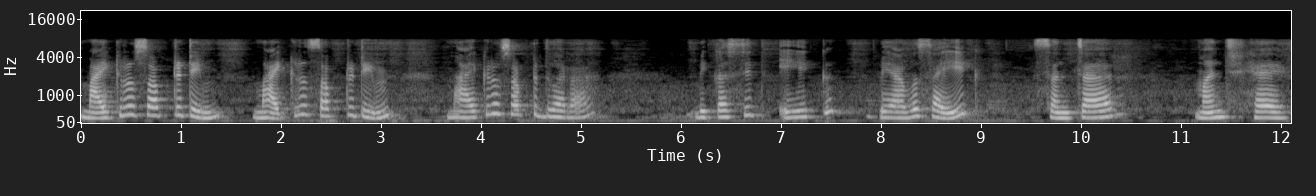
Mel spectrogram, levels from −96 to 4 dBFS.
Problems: constant background noise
